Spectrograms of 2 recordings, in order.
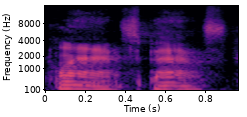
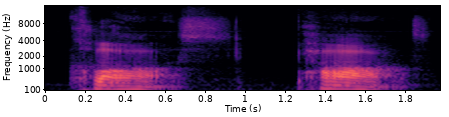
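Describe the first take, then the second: First: "class, pass" with a Californian open front A; drawn-out Californian vowel in "class, pass"; Californian accent. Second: "claws, paws" for class and pass, British broad A; British pronunciation with a long "ah"; British accent. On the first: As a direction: model Californian English, vowel as in "cat". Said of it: "I teach Californian English". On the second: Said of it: "that's very British". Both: Shown as a demonstration.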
